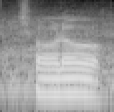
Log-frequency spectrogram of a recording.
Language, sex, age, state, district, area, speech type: Hindi, male, 30-45, Uttar Pradesh, Azamgarh, rural, read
